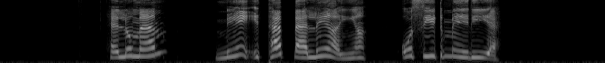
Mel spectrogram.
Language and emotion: Dogri, angry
